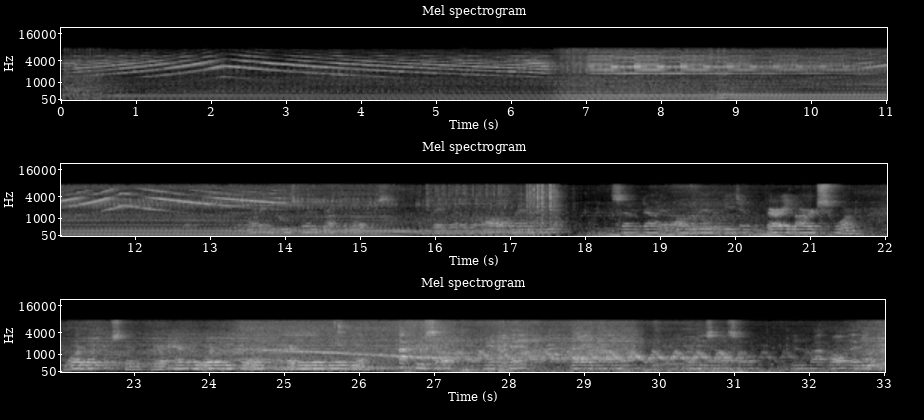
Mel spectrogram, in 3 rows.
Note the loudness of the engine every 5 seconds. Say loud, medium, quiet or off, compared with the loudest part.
medium, loud, loud, loud, loud, loud, loud.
